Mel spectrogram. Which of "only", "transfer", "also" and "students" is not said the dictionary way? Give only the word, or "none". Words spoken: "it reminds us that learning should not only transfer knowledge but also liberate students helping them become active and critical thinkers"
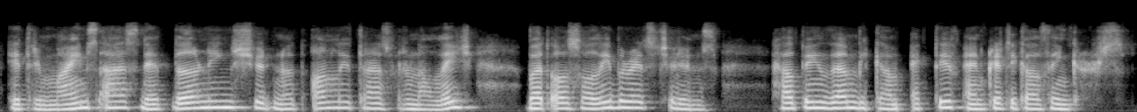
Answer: none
